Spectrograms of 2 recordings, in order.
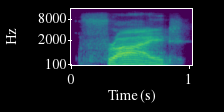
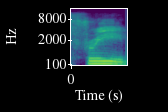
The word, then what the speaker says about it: Fried: of scam FTX yeah Sam bankman fried not they it's pronounced free but I think he's fried that guy uh yeah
